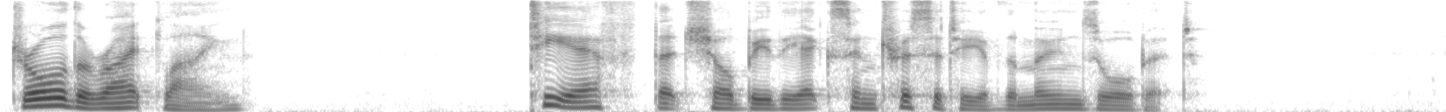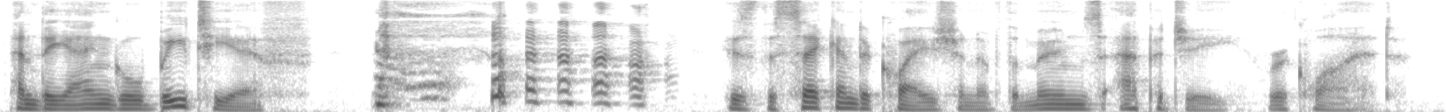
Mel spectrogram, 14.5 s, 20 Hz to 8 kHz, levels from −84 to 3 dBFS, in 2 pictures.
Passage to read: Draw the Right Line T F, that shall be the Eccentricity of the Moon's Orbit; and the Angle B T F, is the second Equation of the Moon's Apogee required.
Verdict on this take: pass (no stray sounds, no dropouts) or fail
fail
